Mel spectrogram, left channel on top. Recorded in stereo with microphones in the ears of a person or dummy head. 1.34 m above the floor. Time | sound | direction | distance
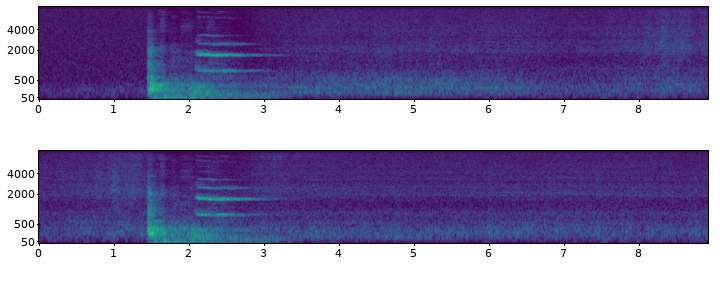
1.4 | a cat meowing | 5° right (ahead or behind) | 1.7 m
